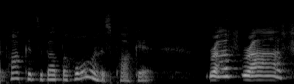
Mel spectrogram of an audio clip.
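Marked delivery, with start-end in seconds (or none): 2.1-2.9 high yappy ruff ruff; little dog barks. Acted. Pocket dogs greeting their owner with high barks. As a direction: bark it like tiny dogs. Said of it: "he said".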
